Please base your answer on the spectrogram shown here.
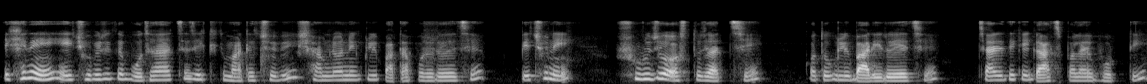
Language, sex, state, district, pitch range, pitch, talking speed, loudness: Bengali, female, West Bengal, Jalpaiguri, 180-235 Hz, 205 Hz, 135 wpm, -19 LUFS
